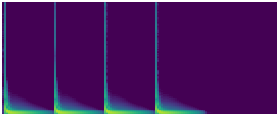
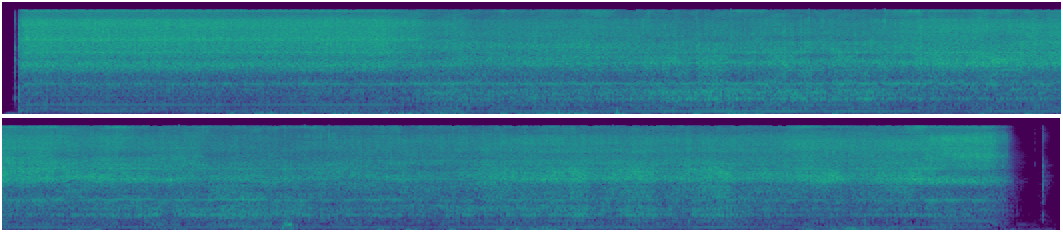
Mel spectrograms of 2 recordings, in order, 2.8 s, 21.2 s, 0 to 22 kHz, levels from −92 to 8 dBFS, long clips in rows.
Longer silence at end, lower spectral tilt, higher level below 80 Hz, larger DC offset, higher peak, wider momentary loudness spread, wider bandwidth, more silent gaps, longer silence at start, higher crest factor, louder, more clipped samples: first, 0.9 s vs 0.5 s; first, -10 dB/octave vs 3 dB/octave; first, -16 dBFS vs -62 dBFS; neither; about the same, -2 dBFS vs -4 dBFS; second, 6 LU vs 9 LU; second, 1.8 kHz vs 16.5 kHz; neither; second, 0 s vs 0.15 s; second, 12 dB vs 20 dB; first, -15 LUFS vs -19 LUFS; neither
